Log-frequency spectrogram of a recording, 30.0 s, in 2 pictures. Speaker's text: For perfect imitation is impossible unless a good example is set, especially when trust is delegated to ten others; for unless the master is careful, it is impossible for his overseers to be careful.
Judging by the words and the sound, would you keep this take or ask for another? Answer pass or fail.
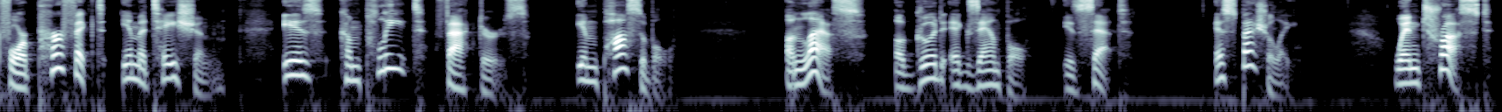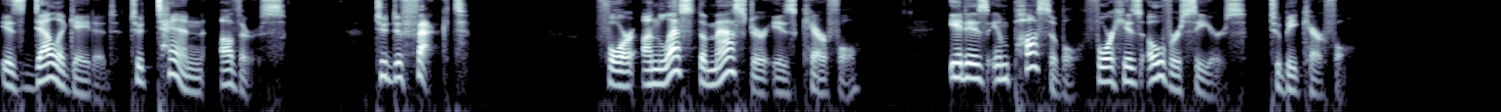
fail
